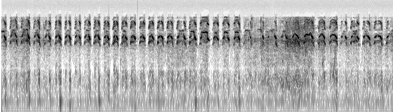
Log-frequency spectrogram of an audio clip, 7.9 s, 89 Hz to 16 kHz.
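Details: Ospreys at a Chesapeake nest on 30 June 2023, around the arrival of the day's third fish, a menhaden, brought for the chicks; a steady stream of sharp, whistled chirps repeated several times a second, with faint wing and nest noise.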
